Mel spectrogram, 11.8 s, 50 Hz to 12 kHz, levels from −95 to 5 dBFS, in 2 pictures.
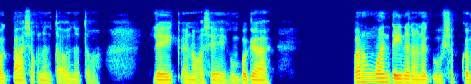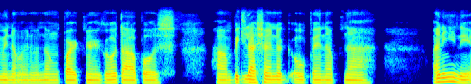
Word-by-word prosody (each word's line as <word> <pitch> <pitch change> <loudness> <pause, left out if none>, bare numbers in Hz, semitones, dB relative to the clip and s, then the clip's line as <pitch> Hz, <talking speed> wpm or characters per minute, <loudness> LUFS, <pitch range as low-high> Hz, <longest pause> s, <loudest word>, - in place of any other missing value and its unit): pagpasok 115 -2 0
ng 105 -1 -3
taon 105 +1 -2
na 100 - -5
ito. - - -10 0.7
Like 115 -1 +2
ano 115 -3 -1
kasi 110 0 -1
kumbaga 115 -1 +1 1.1
parang 160 +3 +4
1 150 -1 +6
day 135 - +9
na 130 -1 +4
lang 120 - +1
nag-usap 120 0 -4
kami 115 -1 0
ng 110 -2 -2
ano 105 - -3
ng 110 +1 -4
partner 110 0 +1
ko 115 +1 +1
tapos, 110 0 0 0.5
um, 110 -1 0
bigla 125 -1 +4
siyang 120 0 +2
nag-open 115 -1 -2
up 110 -2 -3
na, 105 -1 -2 0.7
ano 140 +2 +4
iyon, 165 -6 +1
115 Hz, 155 wpm, -26 LUFS, 110-120 Hz, 1.1 s, day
